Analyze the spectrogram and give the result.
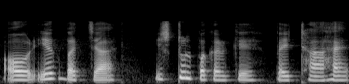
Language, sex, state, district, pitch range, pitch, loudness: Hindi, female, Himachal Pradesh, Shimla, 190-210 Hz, 200 Hz, -18 LUFS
